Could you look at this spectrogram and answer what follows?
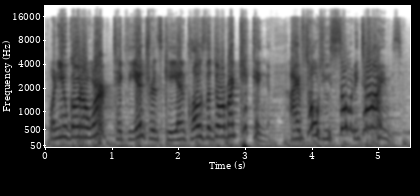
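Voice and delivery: loud, angry scolding grandma; rowdy grandma. Acted. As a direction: blow up at the forgetful grandson. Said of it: "rowdy grandma voices".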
